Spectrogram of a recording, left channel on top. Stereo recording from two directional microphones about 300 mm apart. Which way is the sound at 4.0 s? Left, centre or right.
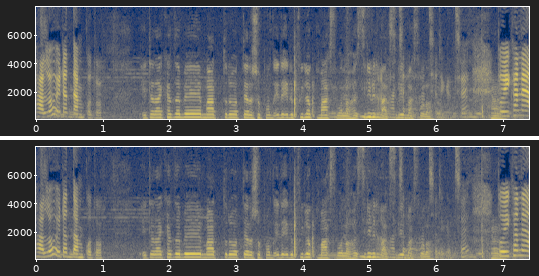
Left.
